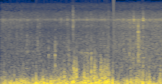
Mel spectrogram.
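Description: Wind buffeting the microphone aboard a sailboat under sail, a steady low rumble with no distinct events.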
